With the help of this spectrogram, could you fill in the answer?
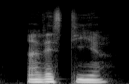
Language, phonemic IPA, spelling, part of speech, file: French, /ɛ̃.vɛs.tiʁ/, investir, verb, Fr-investir.ogg
- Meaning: 1. to invest 2. to lay siege to, to besiege 3. to install into office, to vest, to give formal authority to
